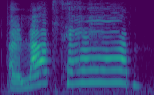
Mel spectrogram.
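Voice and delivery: high, loud, slow gushing squeal; excited squeal. Real, not acted. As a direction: squeal with pure delight. Gushing over little hedgehog.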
